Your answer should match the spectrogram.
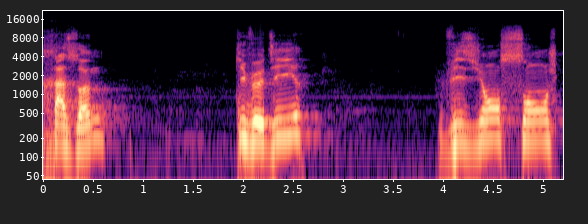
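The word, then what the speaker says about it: חזון: On a vu que le terme révélation voulait dire chazon, ça se prononce chazon, qui veut dire vision, songe, communication divine, révélation.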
